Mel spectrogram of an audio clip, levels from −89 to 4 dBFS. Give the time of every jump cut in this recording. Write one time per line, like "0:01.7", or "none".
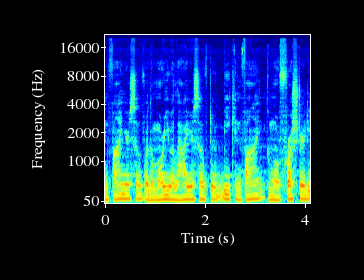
0:03.2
